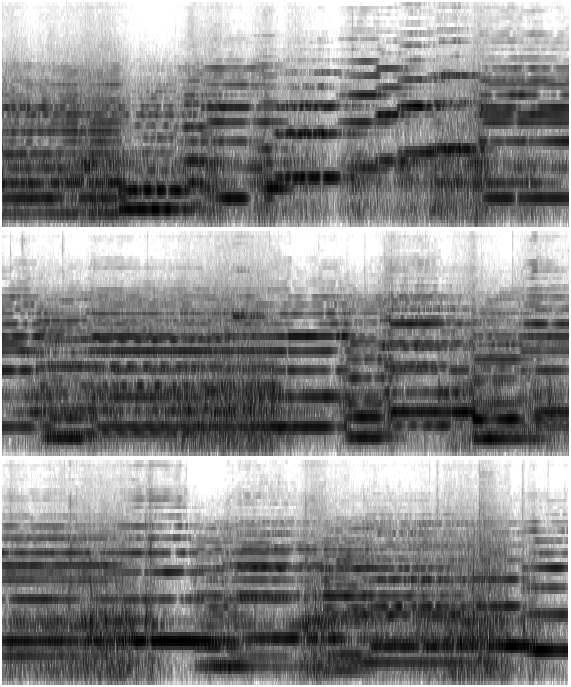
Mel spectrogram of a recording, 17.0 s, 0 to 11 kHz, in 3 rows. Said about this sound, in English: This is happening in 7:51 a.m. on Friday, January 12th of 2007. There's a man who sat at a metro station in Washington D.C. and he started to play his violin. It was a cold January morning.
